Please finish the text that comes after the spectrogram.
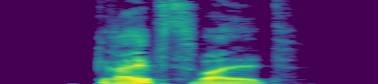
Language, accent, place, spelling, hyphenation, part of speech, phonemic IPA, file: German, Germany, Berlin, Greifswald, Greifs‧wald, proper noun, /ˈɡʁaɪ̯fsvalt/, De-Greifswald.ogg
- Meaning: Greifswald (a town, the administrative seat of Vorpommern-Greifswald district, Mecklenburg-Vorpommern)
